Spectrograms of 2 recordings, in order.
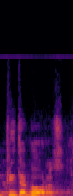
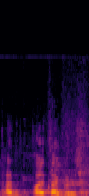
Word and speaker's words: Pythagoras: He said, go, you've got to ask your mathematics teacher, you must do the Pythagoras.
